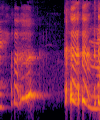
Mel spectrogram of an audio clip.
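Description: A baby's high-pitched vocal sounds that break off about a second in and start again shortly after.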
